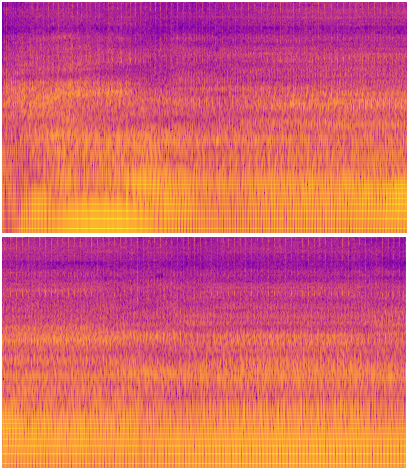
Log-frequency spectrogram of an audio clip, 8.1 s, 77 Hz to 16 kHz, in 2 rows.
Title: 1.9 TDI BLS ENGINE KNOCKING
